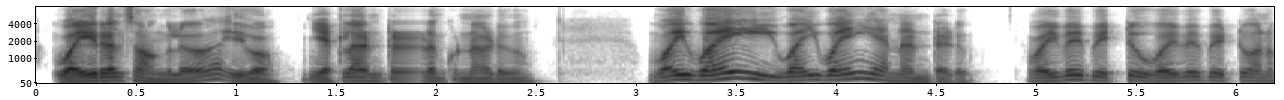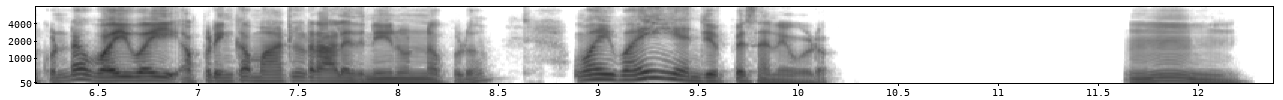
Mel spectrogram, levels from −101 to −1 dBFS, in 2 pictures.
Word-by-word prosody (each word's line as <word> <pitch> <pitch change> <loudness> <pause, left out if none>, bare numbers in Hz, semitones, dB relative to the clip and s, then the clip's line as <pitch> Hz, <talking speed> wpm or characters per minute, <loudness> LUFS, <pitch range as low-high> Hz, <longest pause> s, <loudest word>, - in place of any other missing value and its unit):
Viral 140 +4 +8
సాంగ్‌లో 95 -7 0 0.2
ఇదిగో 105 -4 +1 0.3
ఎట్లా 135 +4 +1
అంటాడు 120 -2 -3
అనుకున్నాడు. 105 -1 -4 0.8
'వై, - - +8
వై, 190 +6 +9 0.3
వై, 155 +1 +3
వై' 180 +3 +6 0.2
అని 130 -5 -4
అంటాడు. 105 -5 -6 0.4
"వైవై 140 +8 +3
పెట్టు, 150 +3 -1
వైవై 140 +5 0
పెట్టు" 140 +1 -4
అనకుండా 120 - -5
'వై 135 +1 +5
వై' 150 -1 +2
అని 125 0 -6
ఇంకా 150 +3 -5
మాటలు 140 +3 -6
రాలేదు 115 -3 -4
నేనున్నప్పుడు. 105 -3 -7 0.5
"వై 190 - +1
వై" 200 +6 0 0.2
అని 140 -4 -7
చెప్పేసనేవాడు. 95 -10 -9 1.5
హ్మ్. 105 -7 -10
120 Hz, 140 wpm, -23 LUFS, 105-145 Hz, 1.5 s, వై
